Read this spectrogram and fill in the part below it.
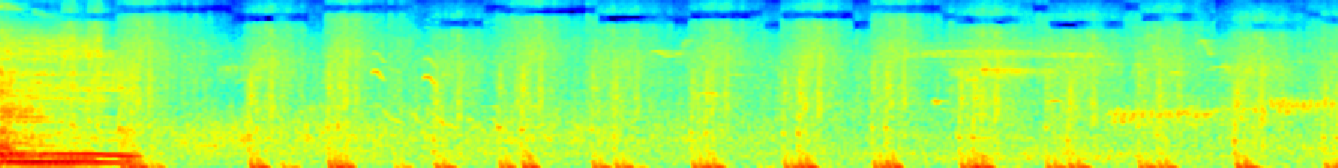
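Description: Heavy dinosaur footsteps thud at a steady pace.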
